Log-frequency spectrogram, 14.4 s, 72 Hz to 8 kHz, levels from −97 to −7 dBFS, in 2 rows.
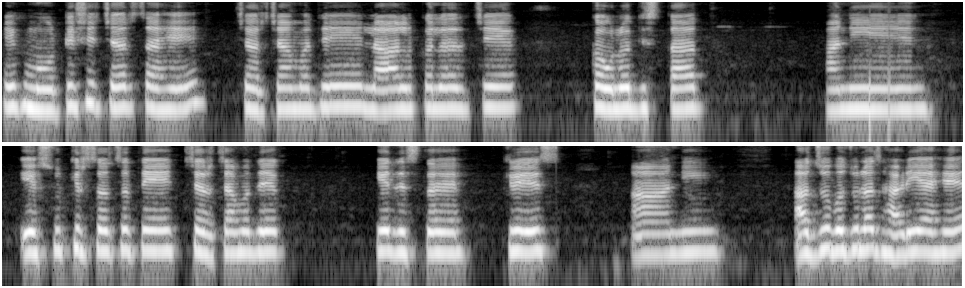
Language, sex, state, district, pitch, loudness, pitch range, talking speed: Marathi, female, Goa, North and South Goa, 225 Hz, -17 LUFS, 220-235 Hz, 90 wpm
